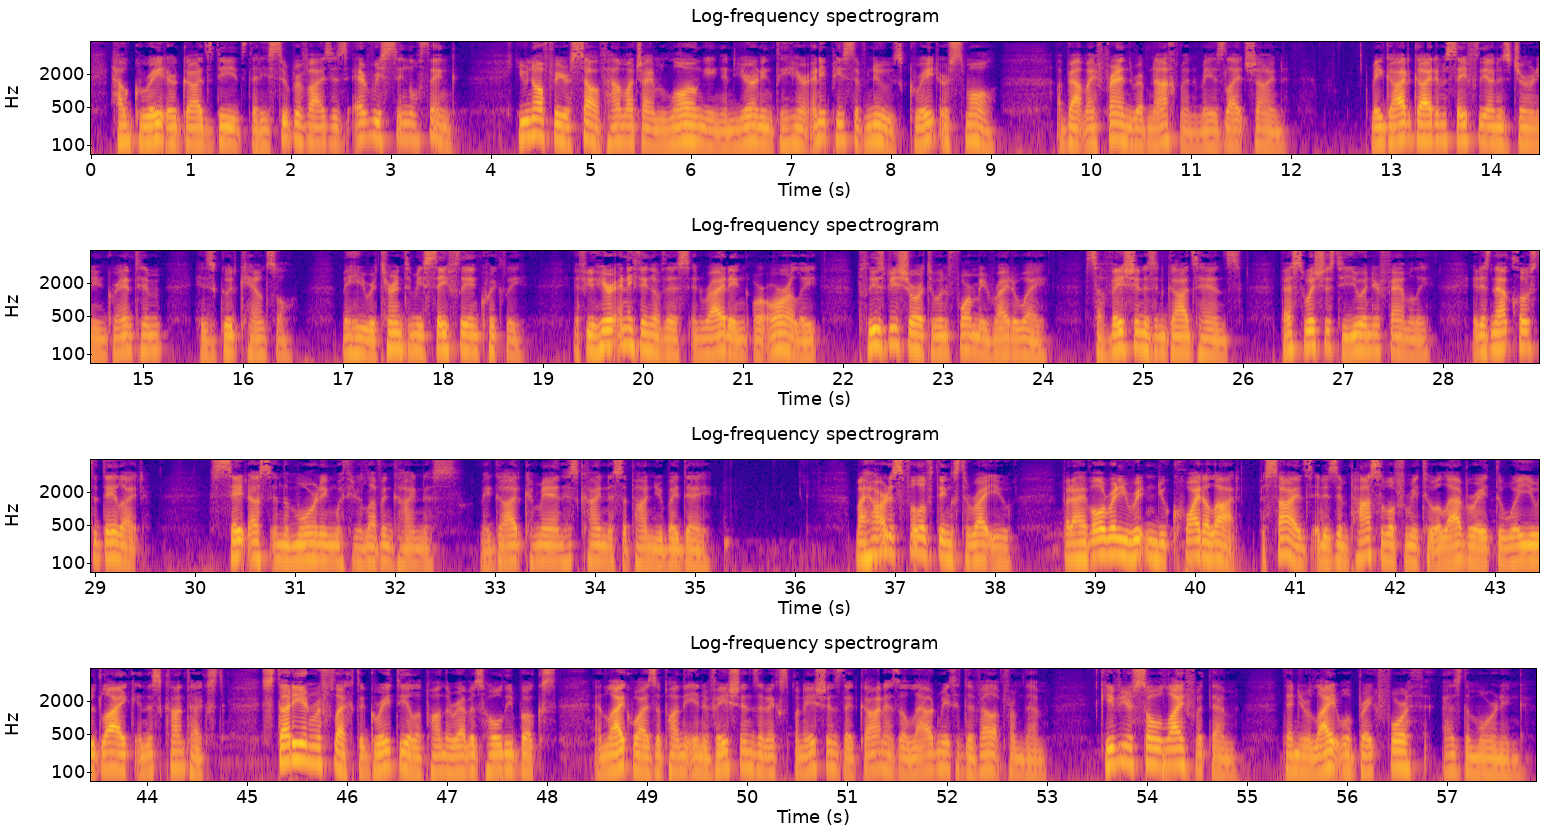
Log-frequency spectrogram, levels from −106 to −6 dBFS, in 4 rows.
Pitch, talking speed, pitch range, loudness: 110 Hz, 200 wpm, 95-120 Hz, -28 LUFS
